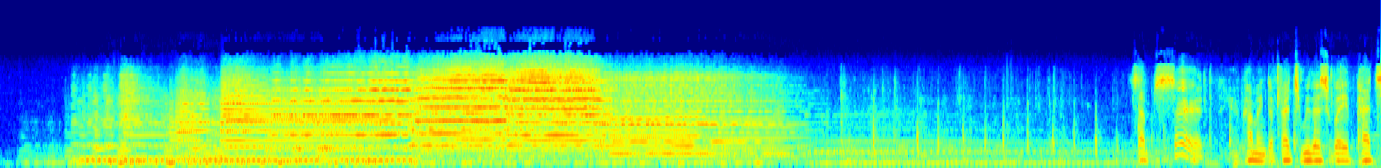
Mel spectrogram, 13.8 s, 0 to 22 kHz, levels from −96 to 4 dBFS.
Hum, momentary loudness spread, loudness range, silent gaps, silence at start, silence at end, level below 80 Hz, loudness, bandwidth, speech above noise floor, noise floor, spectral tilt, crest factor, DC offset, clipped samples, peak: none; 25 LU; 18 LU; none; 0.25 s; 0 s; -54 dBFS; -19 LUFS; 11.5 kHz; 23 dB; -49 dBFS; -3.5 dB/octave; 16 dB; under 0.1%; under 0.1%; -6 dBFS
